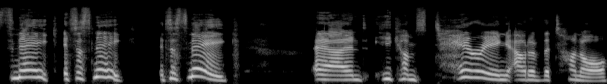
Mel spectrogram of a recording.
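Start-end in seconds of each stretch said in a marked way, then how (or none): 0.0-2.4 acted frantic, alarmed, high, panicked shout. Retelling a man shouting as he came tearing out of a tunnel; imitating panicked shouting. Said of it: "hear him shouting".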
